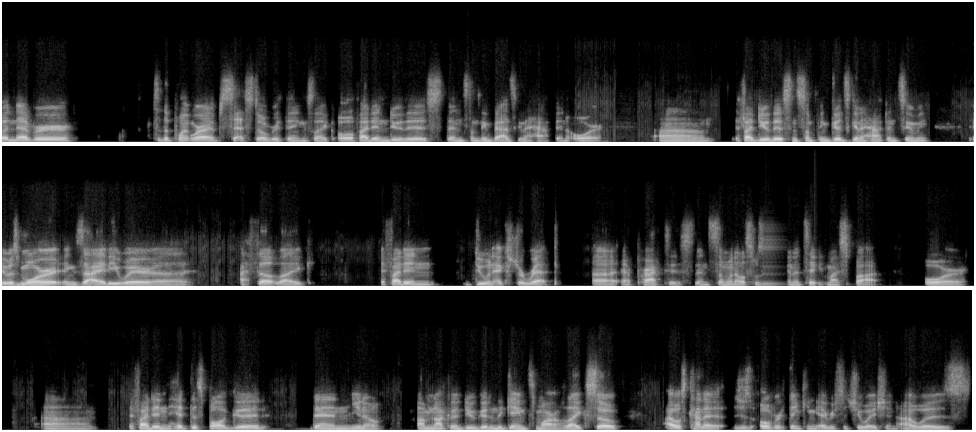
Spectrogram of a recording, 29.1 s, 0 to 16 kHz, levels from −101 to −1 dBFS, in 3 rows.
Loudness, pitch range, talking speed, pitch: -28 LUFS, 95-110 Hz, 205 wpm, 100 Hz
